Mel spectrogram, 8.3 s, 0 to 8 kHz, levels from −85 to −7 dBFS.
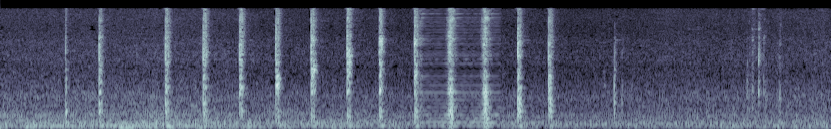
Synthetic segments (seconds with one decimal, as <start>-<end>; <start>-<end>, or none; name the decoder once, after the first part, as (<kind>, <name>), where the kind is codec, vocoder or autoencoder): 4.2-5.0 (vocoder, HiFi-GAN)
